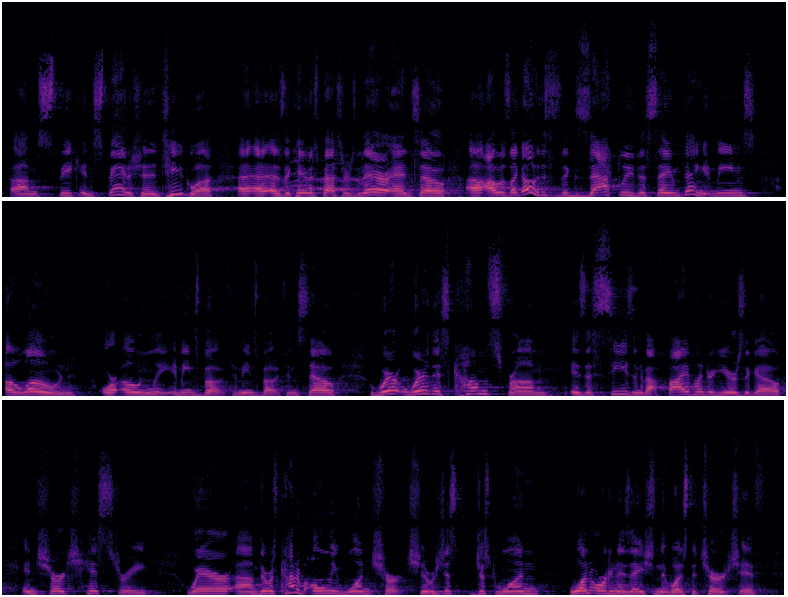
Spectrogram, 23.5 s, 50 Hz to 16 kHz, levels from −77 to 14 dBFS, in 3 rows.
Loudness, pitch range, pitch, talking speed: -33 LUFS, 175-210 Hz, 195 Hz, 190 wpm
